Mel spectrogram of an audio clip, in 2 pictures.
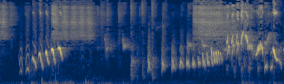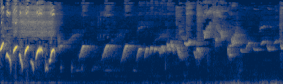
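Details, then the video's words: White-rumped shama, a young speckled bird kept caged as a lure singer, pouring out fast series of rising slurred whistles in rapid runs, then steadier repeated whistled notes, with brief bursts of high hiss. "MURAI BATU GACOR || Pancingan Murai Batu Trotol,langsung nyaut"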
